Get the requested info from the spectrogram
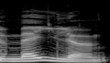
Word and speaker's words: Mhaol: En tout cas, c'est les Irlandais de Mail. Alors, ça s'écrit M-H-A-O-L avec le H entre parenthèses.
